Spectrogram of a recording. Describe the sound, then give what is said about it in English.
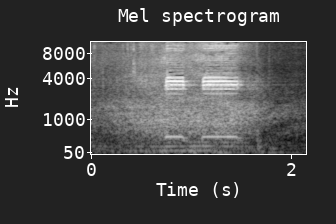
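Two short car horn honks in quick succession, the second slightly longer, loud over a steady low rumble of road and engine noise. “I'm gonna give you two honks for your birthday.”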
